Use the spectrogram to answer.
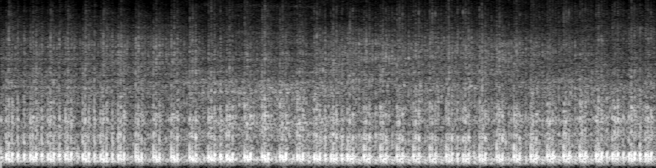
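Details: Harley Dyna stunt build, freshly built engine first start before break-in, base map only, air-fuel unverified: strong even loping beat held slightly fast on cold high idle; sounds healthy and steady.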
